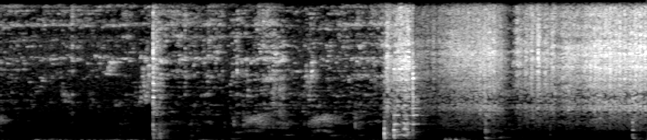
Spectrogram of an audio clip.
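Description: Tomatoes and green chillies added to half-browned garlic and onion in a pan, with loud sizzling, stirring scrapes and clatter of a utensil against the pot, close and busy throughout.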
